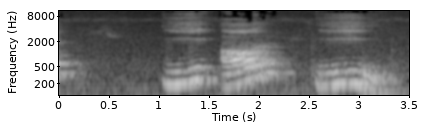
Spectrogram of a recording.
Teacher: ई जो है जीभ के अग्रभाग से बोला जाता है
